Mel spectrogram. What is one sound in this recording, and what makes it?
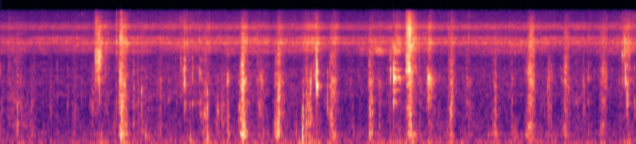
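Crisp vegetables crunch between a man's teeth.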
